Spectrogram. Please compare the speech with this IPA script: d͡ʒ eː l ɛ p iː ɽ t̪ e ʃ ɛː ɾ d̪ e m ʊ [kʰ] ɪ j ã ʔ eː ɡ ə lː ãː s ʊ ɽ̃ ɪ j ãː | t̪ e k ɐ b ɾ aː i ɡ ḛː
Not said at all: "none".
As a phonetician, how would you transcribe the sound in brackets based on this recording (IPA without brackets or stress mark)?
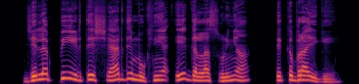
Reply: kʰ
